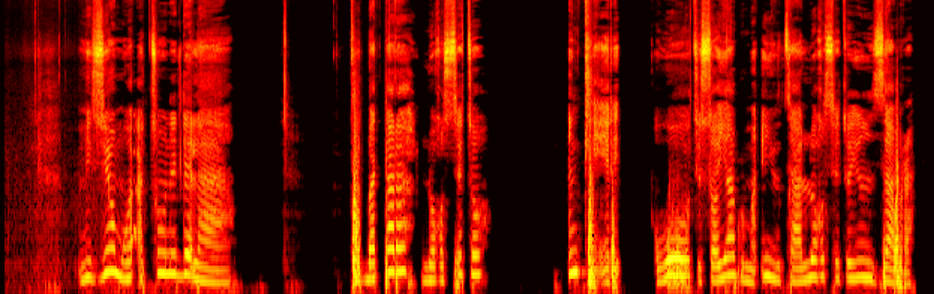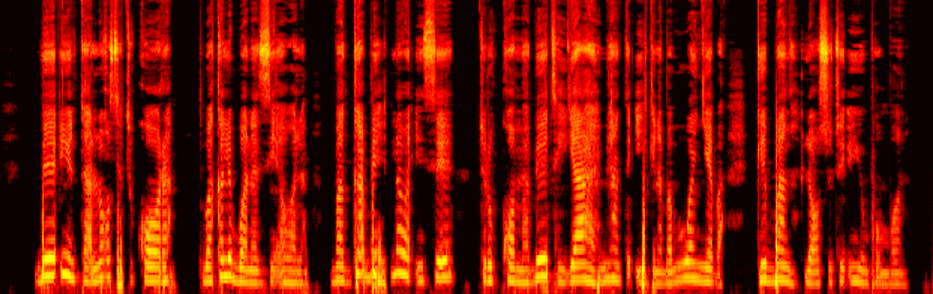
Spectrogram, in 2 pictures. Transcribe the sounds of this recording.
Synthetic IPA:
mi˨zi˦o˦m˨wa˨ʔa˨tʰuː˦nɪ˦dɛ˦la˨ | ti˨ba˨ta˦ɾa˦lɔ˨ɣʊ˨sɪ˦to˦ | ŋ̩˦kʰɪ̰̃˨ʔɪ˨ɾɪ˨ | woː˦tɪ˨sɔ˨ja˦bɨ˨ma˨˦ɲu˨n˨taː˨lɔ˦ɣʊ˦se˦to˦jɪ˦n˦za˨bɨ˨ɾa˨ | bɛː˦ɲu˨n˦ta̰ː˨lɔ˦ɣʊ˦sɪ˦tʊ˦kʰɔː˦ɾa˦ | tɪ˨ba˨ka˦lɪ˦bɔ˨na˨zɪ˦ʔa̰˨wa˨la˨ | ba˨ɡa˦bɪ˦la˦wa˨ʔɪ˨n˨se˦ʔ | tɪ˨ɾɪ˨kʰɔ˨mːa˨bɛː˦tʰɪ˨jaː˦hɪ˨mɪ˦ha˦nta˨ʔi˨hkɪ˨na˨ba˨ma˦wa˦ɲɛ˦ba˨ɡ̥e˦ba˦ŋɛ˨lɔ˨ɣʊ˨sɪ˦tʊ˦n̩˦ɲʊ˨mpo̰˨m˨bɔ˦nɔ˨

